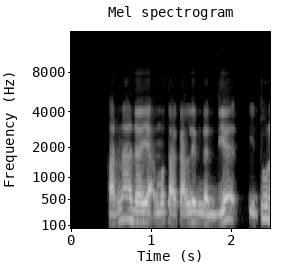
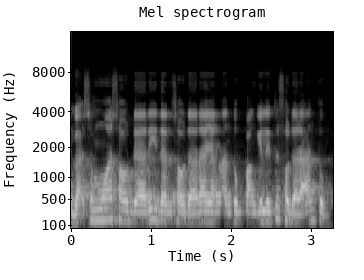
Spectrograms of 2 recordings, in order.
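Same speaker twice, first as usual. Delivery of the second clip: normal talking voice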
